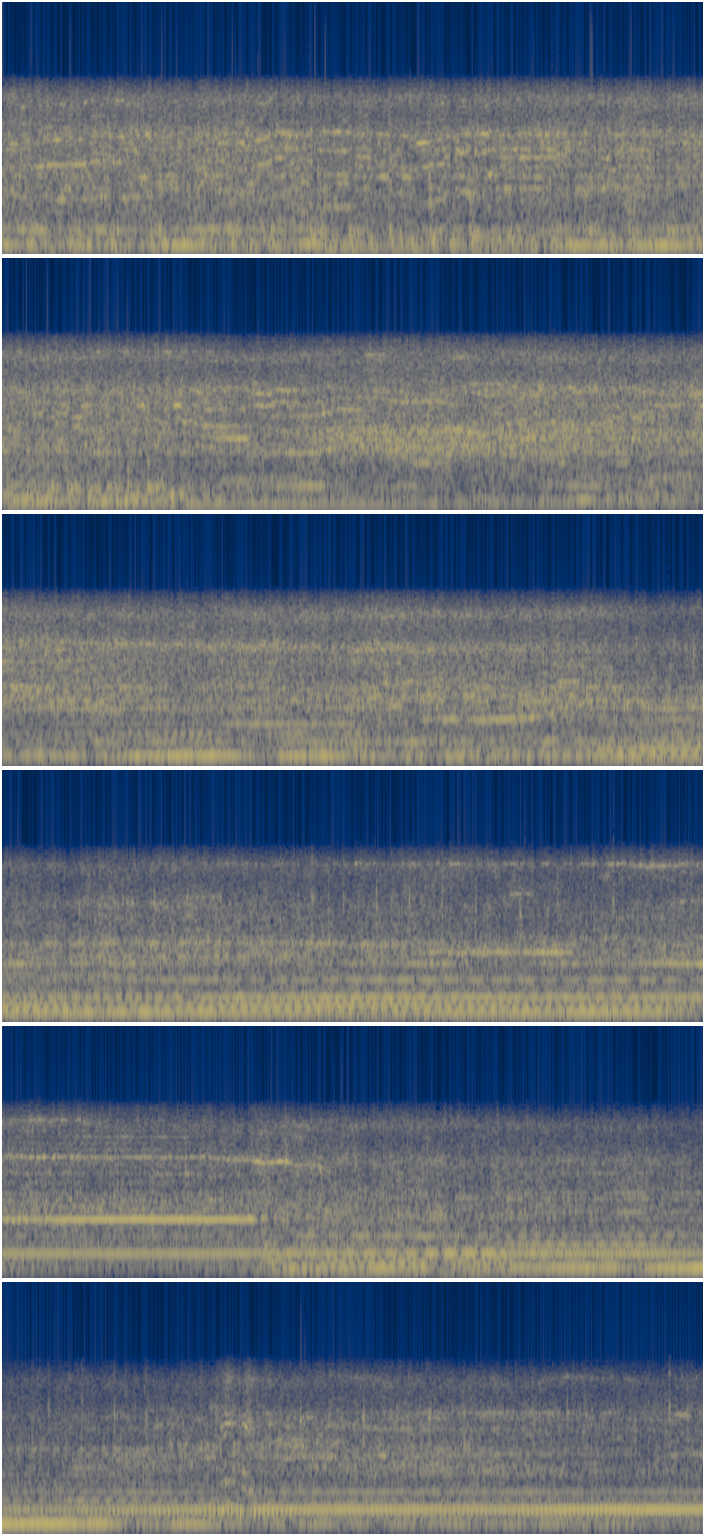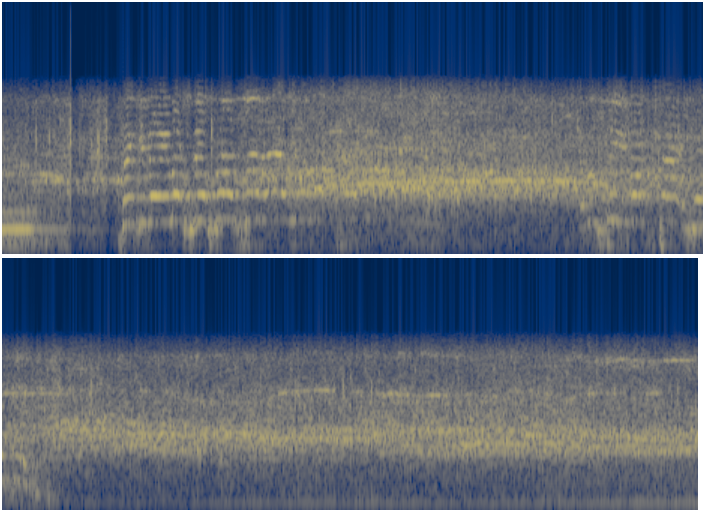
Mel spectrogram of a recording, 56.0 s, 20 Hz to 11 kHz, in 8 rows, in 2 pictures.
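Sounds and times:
live rock band playing: 0.0s - 42.4s.

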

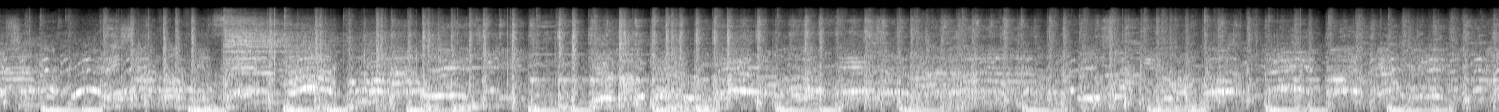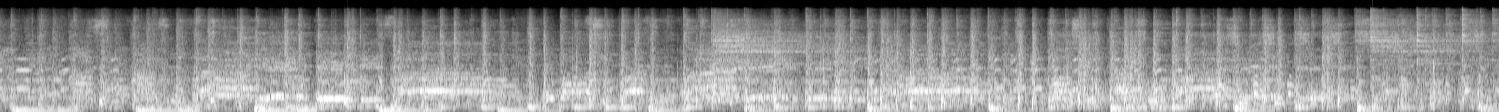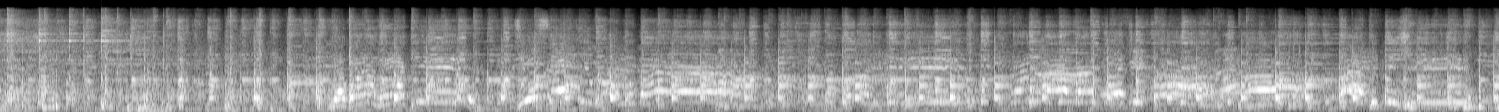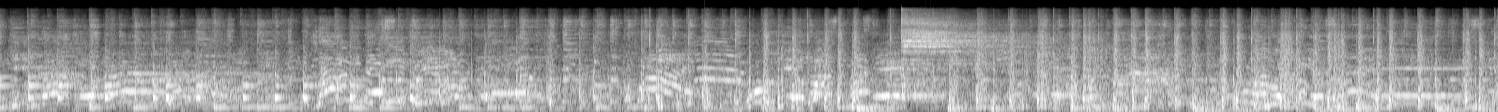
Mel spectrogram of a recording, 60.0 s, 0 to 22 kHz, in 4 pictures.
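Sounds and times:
large hand drum beat: 0.0s - 59.9s
samba band playing: 0.0s - 59.9s
voices singing: 0.0s - 59.9s.

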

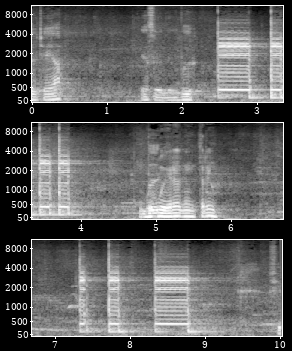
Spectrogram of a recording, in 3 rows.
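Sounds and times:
morse buzzer beeps: 2.5s - 4.1s, 7.4s - 9.2s.

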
